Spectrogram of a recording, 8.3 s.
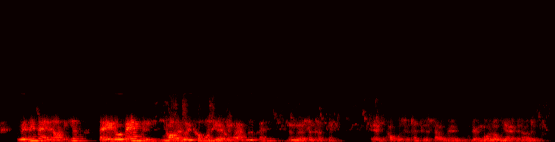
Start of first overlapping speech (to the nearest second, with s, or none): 2 s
